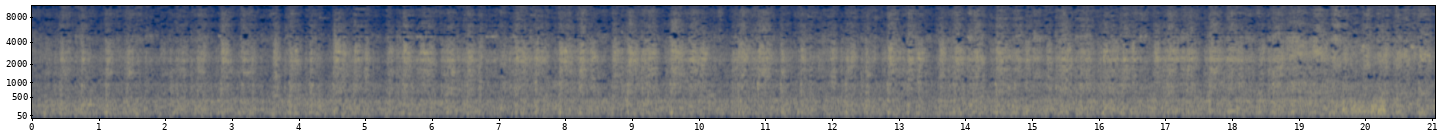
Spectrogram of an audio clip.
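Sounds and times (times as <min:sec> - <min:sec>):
freight train wheels rumbling on rail: 0:00.0 - 0:21.0
hissing wheel and rail noise: 0:00.0 - 0:21.0.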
